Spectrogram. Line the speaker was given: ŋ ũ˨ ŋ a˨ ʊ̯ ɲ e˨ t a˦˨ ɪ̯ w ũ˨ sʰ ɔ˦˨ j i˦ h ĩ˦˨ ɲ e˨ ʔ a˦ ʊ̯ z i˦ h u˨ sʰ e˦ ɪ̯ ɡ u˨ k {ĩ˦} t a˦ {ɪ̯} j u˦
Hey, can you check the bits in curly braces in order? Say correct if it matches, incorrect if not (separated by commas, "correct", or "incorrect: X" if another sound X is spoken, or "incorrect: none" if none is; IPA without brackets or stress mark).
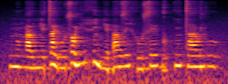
correct, incorrect: ʊ̯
